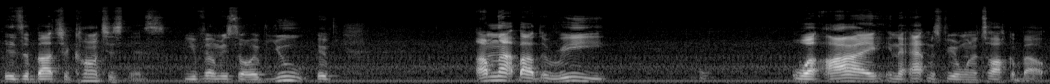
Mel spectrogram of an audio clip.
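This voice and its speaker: A man's voice: medium pitch, unhurried, pauses often, sharp tone, poor audio. Male vlogger, mid-range voice, rambling stream-of-thought delivery, faint motor hum underneath. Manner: meandering, restarts, keeps asking "you feel me". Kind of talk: rambling monologue to camera.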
